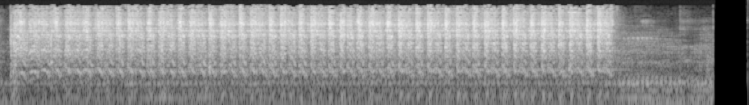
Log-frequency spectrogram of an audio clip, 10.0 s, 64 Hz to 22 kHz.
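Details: Flood-damaged Suzuki DA64V van, petrol engine: long, steady cranking at an even beat for about eight seconds with no firing; turns over but won't start. Cause suspected, not confirmed.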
